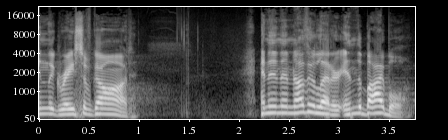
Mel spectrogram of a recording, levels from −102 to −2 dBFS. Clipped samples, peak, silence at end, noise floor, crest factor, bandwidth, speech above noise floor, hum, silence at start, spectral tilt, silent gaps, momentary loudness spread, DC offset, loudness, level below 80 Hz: under 0.1%; -2 dBFS; 0.1 s; -64 dBFS; 18 dB; over 20 kHz; 45 dB; none; 0 s; -4 dB/octave; none; 5 LU; under 0.1%; -19 LUFS; -68 dBFS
